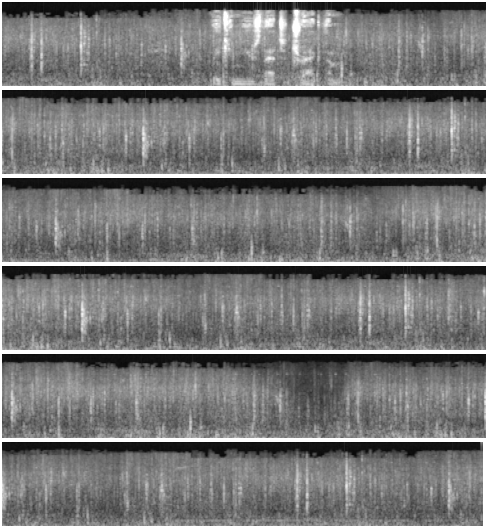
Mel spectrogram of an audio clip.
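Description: Footsteps rustle through grass and crunch on a dirt path.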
